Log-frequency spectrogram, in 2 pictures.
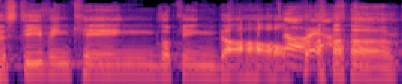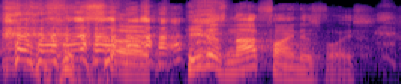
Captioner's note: laughs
